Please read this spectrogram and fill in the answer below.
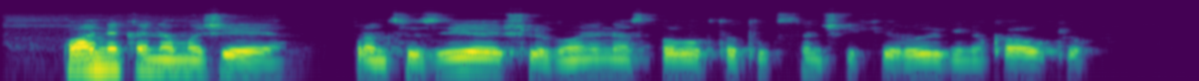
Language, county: Lithuanian, Kaunas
